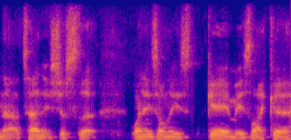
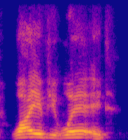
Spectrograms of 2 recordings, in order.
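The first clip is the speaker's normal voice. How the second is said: high, loud, exasperated yell. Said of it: "and you're like".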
